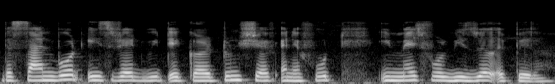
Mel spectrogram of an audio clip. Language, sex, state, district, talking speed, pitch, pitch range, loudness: English, female, Arunachal Pradesh, Lower Dibang Valley, 160 wpm, 180 Hz, 170-190 Hz, -14 LUFS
